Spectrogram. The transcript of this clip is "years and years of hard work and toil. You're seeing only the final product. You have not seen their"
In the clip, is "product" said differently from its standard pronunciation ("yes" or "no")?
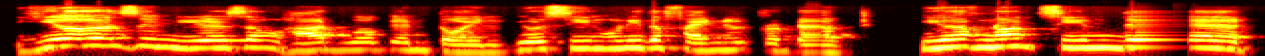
no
